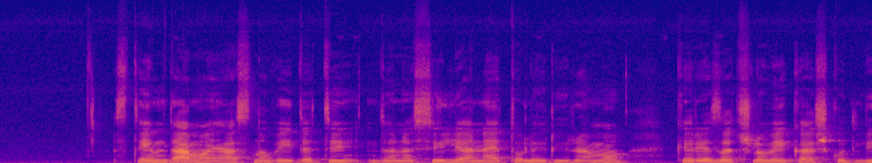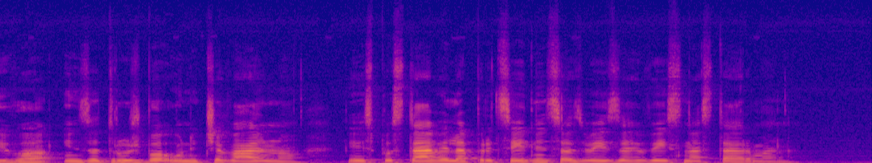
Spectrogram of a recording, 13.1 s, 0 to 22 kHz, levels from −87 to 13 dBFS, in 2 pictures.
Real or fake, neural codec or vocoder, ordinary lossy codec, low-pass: real; none; none; none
